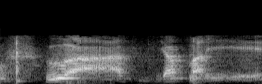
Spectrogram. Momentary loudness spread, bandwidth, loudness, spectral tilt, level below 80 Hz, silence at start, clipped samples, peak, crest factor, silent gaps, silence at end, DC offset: 14 LU; 4 kHz; -16 LUFS; -9 dB/octave; -56 dBFS; 0 s; under 0.1%; -2 dBFS; 14 dB; none; 0 s; under 0.1%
